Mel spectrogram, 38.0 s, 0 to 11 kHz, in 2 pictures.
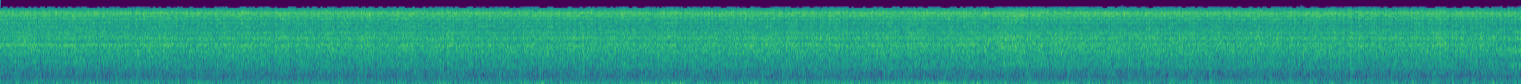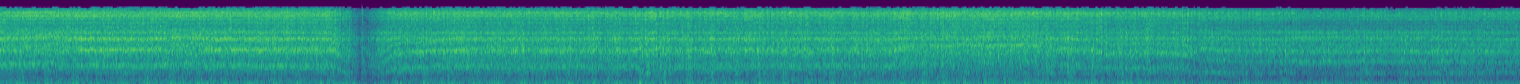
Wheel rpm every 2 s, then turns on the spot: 230, 230, 230, 230, 230, 230, 230, 230, 230, 210, 200, 140, 190, 200, 200, 220, 170, 120, 120.
none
